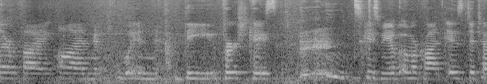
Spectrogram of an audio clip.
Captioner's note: coughs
